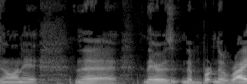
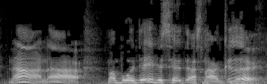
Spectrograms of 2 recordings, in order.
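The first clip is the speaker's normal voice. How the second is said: laughing quote; 7 semitones higher, 6 dB louder than usual. Retold or imitated. Players defending their diet, laughing.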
